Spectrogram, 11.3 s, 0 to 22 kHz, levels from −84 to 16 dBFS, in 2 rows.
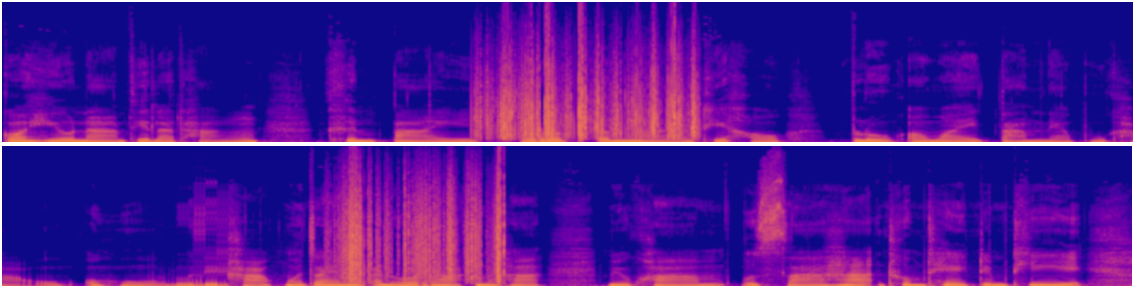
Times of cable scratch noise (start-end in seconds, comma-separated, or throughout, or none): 2.34-3.50, 7.27-8.20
